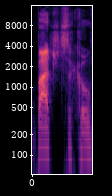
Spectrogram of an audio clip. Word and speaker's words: Badgersicle: Badgersicle.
